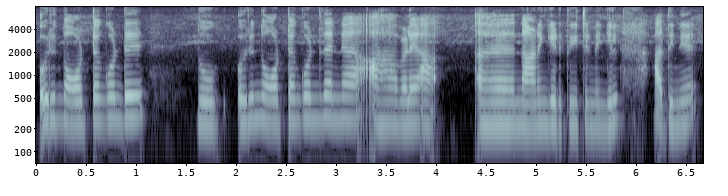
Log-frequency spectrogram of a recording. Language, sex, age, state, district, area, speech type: Malayalam, female, 18-30, Kerala, Wayanad, rural, spontaneous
